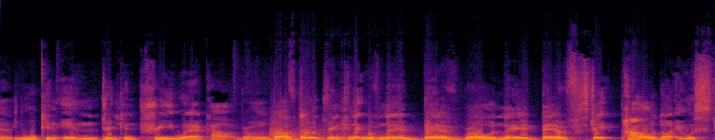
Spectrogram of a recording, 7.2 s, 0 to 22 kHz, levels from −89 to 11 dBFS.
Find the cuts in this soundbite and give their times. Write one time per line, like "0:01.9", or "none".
none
